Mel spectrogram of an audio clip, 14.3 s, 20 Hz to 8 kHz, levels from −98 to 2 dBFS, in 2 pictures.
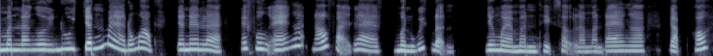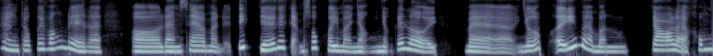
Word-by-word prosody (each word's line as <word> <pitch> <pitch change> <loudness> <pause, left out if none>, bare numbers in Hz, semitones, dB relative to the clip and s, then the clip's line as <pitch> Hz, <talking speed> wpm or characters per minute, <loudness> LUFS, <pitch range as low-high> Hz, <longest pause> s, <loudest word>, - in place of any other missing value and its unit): mình 260 0 +5
là 260 0 +2
người 260 -1 +2
nuôi 295 +3 +3
chính 325 +8 +6
mà, 275 -8 +2
đúng 260 +5 0
hông? 310 -7 +1 0.2
Cho 270 - +2
nên 275 0 +3
là 230 -6 +1 0.2
cái 315 - -1
phương 305 -3 +2
án 260 +5 +1
á 440 - +1
nó 335 +7 +2
phải - - -5
là 245 -6 -1 0.2
mình 235 -1 +3
quyết 285 +6 -1
định, 205 -6 -2 0.3
nhưng 250 0 +2
mà 230 -3 +2
mình 205 -1 +1
thiệt 205 -2 -5
sự 230 - -7
là 195 -1 -6
mình 195 -1 -6
đang, 220 +1 -2
a, 225 0 -1 0.2
gặp 220 -3 -1
khó 280 +4 +3
khăn 285 -9 -1
trong 240 -1 -6
cái 290 +2 -1
vấn 320 +5 -1
đề 235 -10 +2
là, 195 -1 -3 0.3
ờ, 200 -2 +2
làm 200 -1 +2
sao 230 +1 -1
mà 215 -2 -2
để - - -15
tiết 370 +2 +5
chế 260 +3 +5
cái 360 - +4
cảm 210 - -8
xúc 340 +5 -2
khi 225 -1 +4
mà 205 -2 0
nhận 195 +1 -3
những 205 - -1
cái 290 +2 +1
lời 210 -11 +2 0.3
mà 180 -6 -1
như 220 +3 0
góp 295 - -2
ý 250 +10 +6
mà 260 - 0
mình 195 -2 -2 0.3
cho 255 -1 +2
là 245 - +1
không 275 +1 -3
245 Hz, 265 wpm, -31 LUFS, 205-275 Hz, 0.3 s, chính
